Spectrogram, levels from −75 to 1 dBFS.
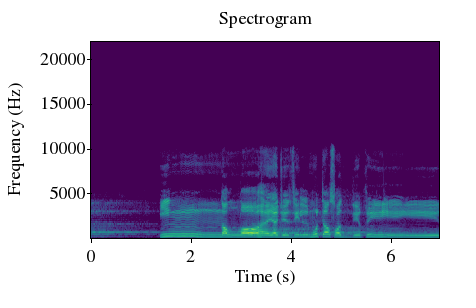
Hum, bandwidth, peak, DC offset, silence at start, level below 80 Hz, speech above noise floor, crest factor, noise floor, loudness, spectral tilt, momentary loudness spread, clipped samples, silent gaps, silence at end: none; 10.5 kHz; -6 dBFS; under 0.1%; 0 s; -80 dBFS; 25 dB; 20 dB; -49 dBFS; -24 LUFS; -3.5 dB/octave; 14 LU; under 0.1%; none; 0 s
